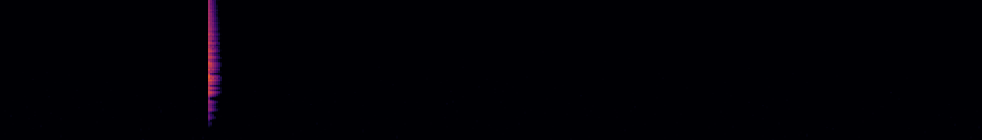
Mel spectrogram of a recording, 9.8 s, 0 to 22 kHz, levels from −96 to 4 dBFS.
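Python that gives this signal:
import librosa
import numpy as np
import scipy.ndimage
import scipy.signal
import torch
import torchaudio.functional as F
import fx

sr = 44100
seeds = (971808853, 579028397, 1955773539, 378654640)

y = fx.drum_hat(sr, length_s=0.12, from_hz=2200.0, decay_s=0.14)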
